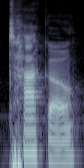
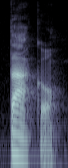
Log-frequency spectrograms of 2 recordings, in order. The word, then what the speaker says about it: taco: sound just like that so it wouldn't be taco it's taco vowels are always the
